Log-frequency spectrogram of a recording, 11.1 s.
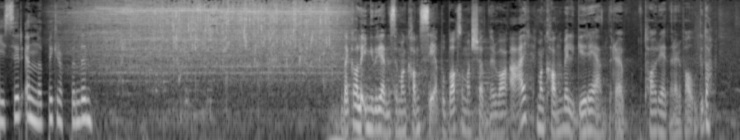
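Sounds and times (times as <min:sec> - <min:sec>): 
speech: 0:00.0 - 0:01.8, 0:05.1 - 0:11.1
water running while shampoo is rinsed off: 0:00.7 - 0:07.4.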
